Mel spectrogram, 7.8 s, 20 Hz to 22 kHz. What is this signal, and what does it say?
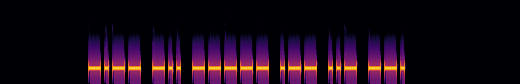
Morse code, heard as a keyed tone, about 20 wpm, 700 Hz. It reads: YD0WUG
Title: DXCC-100 Call Signs - 6 Characters - 20wpm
